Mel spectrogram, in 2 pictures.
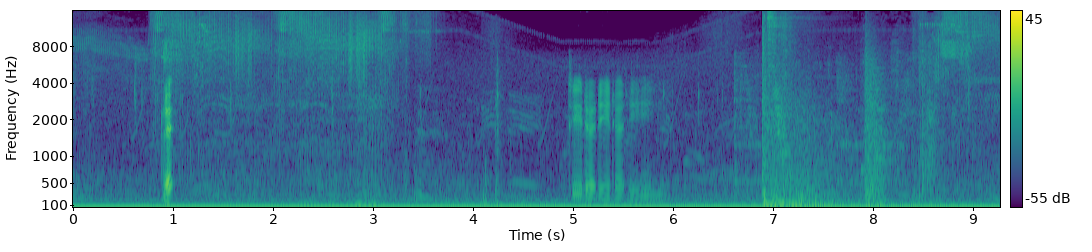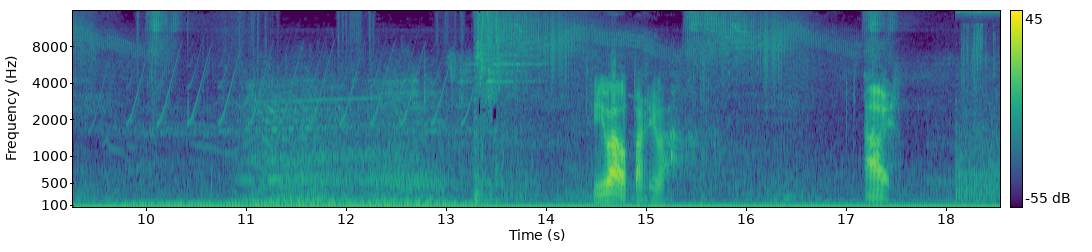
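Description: Electric energy crackles and whooshes in bursts.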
